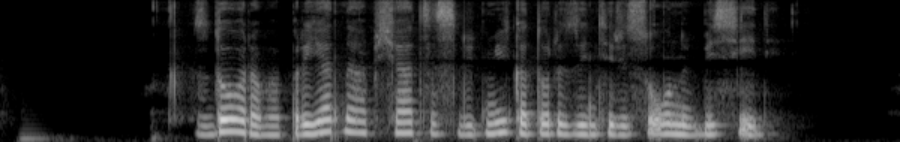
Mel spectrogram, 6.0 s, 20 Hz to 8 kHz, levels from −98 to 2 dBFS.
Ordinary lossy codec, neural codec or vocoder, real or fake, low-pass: none; none; real; none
